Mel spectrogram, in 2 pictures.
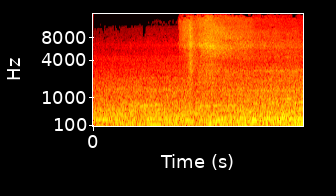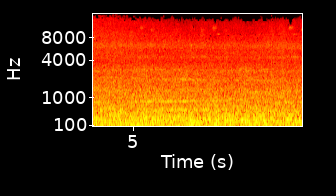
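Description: Korail Line 1 electric commuter train passing close by, its steel wheels rolling along the rails with a steady rumble. A sharp hissing burst comes about two seconds in.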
